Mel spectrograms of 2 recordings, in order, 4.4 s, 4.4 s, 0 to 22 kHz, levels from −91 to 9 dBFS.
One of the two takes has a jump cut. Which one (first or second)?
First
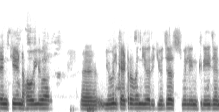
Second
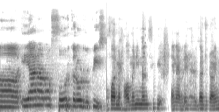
second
